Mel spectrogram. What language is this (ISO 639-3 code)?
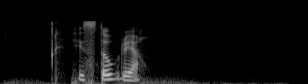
swe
